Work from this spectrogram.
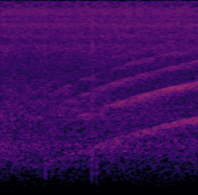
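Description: A police siren wails outside a car park, heard from inside a parked car: a distant, moderately faint rising and falling tone sweeping upward steadily over a hushed background.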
